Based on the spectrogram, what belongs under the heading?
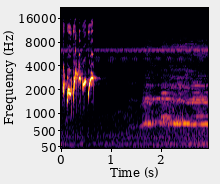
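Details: Morning song of a red-whiskered bulbul for training birds to sing: a rapid string of six bright warbled notes in under a second, then quiet with a soft fluttering hum.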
